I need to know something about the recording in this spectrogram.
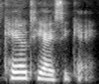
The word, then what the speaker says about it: Kotick: I don't know how to pronounce it. It's Kotick.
